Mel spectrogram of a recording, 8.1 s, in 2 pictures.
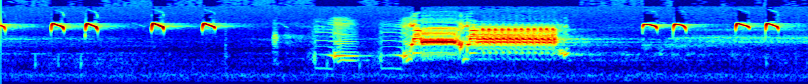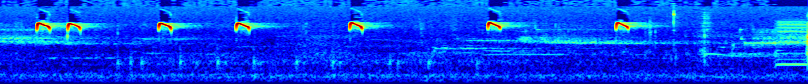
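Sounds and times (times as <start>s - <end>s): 
bird chirping: 0.0s - 1.2s, 2.2s - 7.3s
red-winged blackbird song: 0.0s - 1.2s, 2.0s - 7.3s.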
